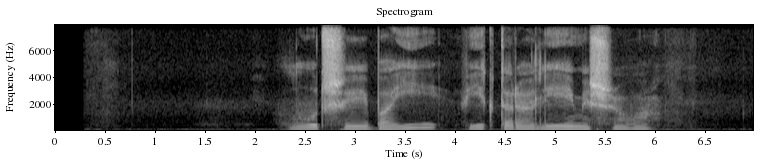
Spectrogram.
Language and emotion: Russian, sad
